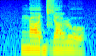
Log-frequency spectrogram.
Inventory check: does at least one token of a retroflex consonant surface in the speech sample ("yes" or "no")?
yes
